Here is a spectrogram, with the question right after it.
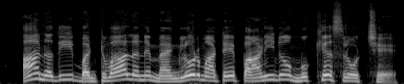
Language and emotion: Gujarati, neutral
